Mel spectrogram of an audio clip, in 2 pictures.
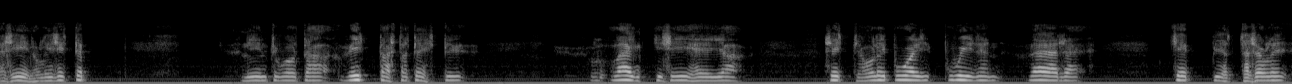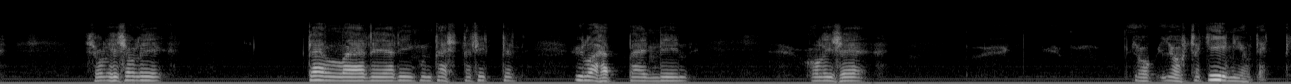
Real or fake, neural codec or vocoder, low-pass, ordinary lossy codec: real; none; 7.2 kHz; none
